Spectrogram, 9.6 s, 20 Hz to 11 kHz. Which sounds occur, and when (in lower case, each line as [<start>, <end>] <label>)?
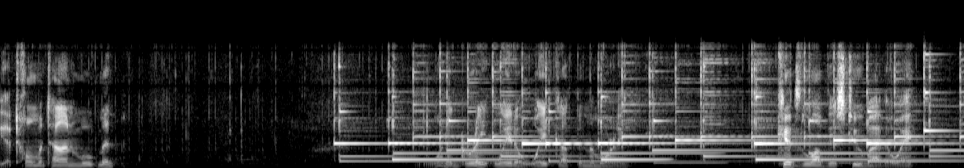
[0.00, 1.19] male speech
[0.00, 3.33] background noise
[0.74, 1.84] generic impact sounds
[1.28, 1.74] breathing
[2.00, 2.75] generic impact sounds
[2.85, 3.27] generic impact sounds
[2.94, 3.41] breathing
[3.23, 9.64] alarm clock
[3.56, 3.78] generic impact sounds
[4.10, 6.31] male speech
[7.72, 9.21] male speech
